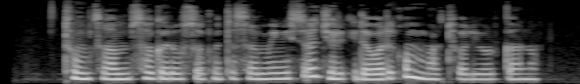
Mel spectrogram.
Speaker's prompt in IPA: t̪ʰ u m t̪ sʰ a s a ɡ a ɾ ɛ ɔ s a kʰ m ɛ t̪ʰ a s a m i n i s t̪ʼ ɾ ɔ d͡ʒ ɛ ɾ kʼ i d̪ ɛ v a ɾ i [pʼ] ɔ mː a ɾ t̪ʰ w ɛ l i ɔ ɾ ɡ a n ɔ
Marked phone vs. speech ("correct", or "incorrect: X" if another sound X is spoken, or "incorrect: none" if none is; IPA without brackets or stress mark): incorrect: qʼ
